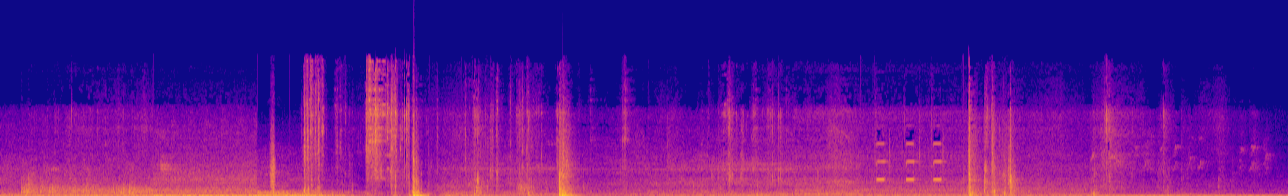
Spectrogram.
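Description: Pickup truck engine running, then stopping about four seconds in. Two loud bangs follow, then three short electronic beeps and a few clicks later on.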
